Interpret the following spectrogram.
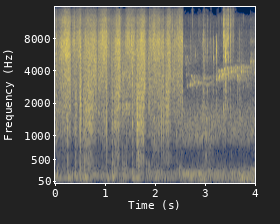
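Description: A black drain rod dragged up out of a plastic inspection chamber, rubbing and scraping in quick strokes against the chamber rim for about two and a half seconds, then quieter.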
